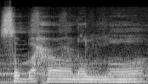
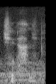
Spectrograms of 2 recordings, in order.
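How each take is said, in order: First: The phrase is said slowly and carefully. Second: The phrase is said quickly and hurriedly. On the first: The speaker calls it right. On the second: The speaker calls it wrong.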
